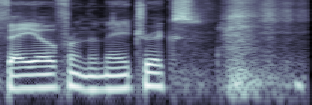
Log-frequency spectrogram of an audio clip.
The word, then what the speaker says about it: feo: right now stressed like feyo from the matrix like me neo but spanish for ugly and it's spelled feo nice um that's it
